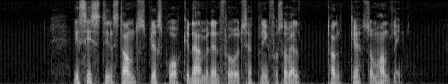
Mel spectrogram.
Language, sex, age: Norwegian, male, 35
